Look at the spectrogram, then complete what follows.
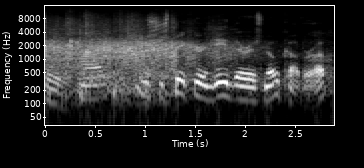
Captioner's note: some Applause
